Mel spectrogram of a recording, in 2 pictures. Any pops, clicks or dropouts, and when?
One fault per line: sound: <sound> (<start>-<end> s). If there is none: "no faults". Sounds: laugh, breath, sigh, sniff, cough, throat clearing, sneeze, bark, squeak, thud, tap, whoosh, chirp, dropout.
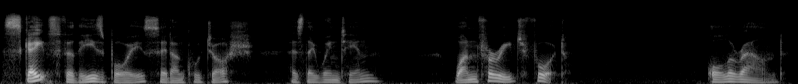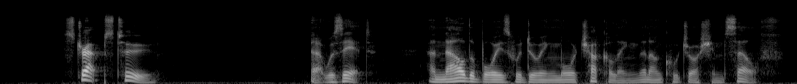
no faults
